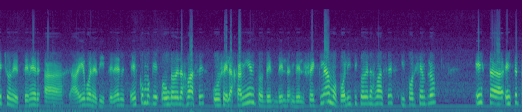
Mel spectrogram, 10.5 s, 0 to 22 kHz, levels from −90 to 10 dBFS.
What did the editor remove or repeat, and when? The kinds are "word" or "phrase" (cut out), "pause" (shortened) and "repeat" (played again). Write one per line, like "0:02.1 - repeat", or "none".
0:01.4 - word
0:02.0 - word
0:02.5 - pause
0:03.4 - phrase
0:04.2 - pause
